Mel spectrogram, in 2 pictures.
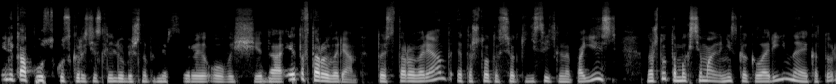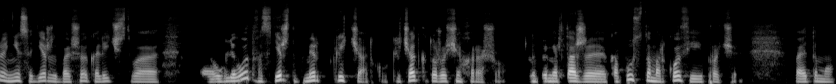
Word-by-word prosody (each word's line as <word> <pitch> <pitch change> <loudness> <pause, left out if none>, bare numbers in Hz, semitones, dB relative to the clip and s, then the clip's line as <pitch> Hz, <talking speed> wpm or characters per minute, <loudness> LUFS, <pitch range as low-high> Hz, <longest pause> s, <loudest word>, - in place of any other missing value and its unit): или 230 +1 +2
капустку 190 -4 +5
сгрызть, 150 -4 -2
если 145 0 -2
любишь, 135 -2 0
например, 135 -1 -4
сырые 135 -1 0
овощи. 130 -1 -2
Да, 130 0 +2
это 235 0 +5
2 175 -5 +7
вариант. 120 -7 -2
То - - -2
есть 135 0 -2
2 150 -2 +2
вариант- 195 - 0
это 145 -1 -3
что-то 145 -1 -1
всё-таки 135 0 -4
действительно 135 -3 -4
поесть, 200 - -1 0.3
но 160 - +3
что-то 200 -3 +1
максимально 170 -3 +1
низкокалорийное, 155 - -1
которое 170 +8 -4
не 165 +3 0
содержит 140 -1 -3
большое 125 +6 -3
количество, 130 -3 -4 0.4
э, 120 -1 -4
углеводов, 155 - +1
а - - -2
содержит, 195 +8 +3
например, 165 +8 +1
клетчатку. 185 -1 -3
Клетчатка 180 +8 +2
тоже 150 -1 +1
очень 145 0 -1
хорошо. - - -9 0.2
Например, 140 0 0
та 150 -1 +8
же 130 -2 +2
капуста, 200 +5 -1
морковь 155 +7 +1
и 130 -1 -1
прочее. 125 -4 -7 0.5
Поэтому, 130 -2 -2
140 Hz, 170 wpm, -24 LUFS, 130-170 Hz, 0.5 s, та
